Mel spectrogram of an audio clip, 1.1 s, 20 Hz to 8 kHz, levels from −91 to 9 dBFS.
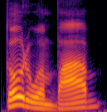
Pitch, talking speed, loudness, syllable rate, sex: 150 Hz, 225 wpm, -15 LUFS, 4.3 syllables/s, male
